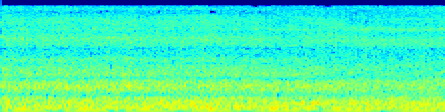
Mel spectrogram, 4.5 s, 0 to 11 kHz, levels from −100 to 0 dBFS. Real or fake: real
